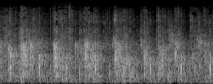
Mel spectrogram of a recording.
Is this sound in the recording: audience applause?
yes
